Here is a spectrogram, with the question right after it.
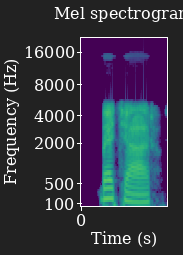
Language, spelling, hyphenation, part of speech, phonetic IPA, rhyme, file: Hungarian, betyár, be‧tyár, noun, [ˈbɛcaːr], -aːr, Hu-betyár.ogg
- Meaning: 1. highwayman, outlaw 2. rogue, scamp, rascal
